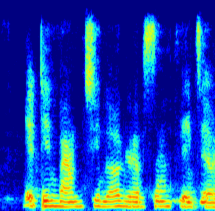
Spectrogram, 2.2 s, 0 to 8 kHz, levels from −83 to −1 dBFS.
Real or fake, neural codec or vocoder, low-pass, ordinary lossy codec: fake; codec, 24 kHz, 1.5 kbps, HILCodec; 7.2 kHz; Opus, 64 kbps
